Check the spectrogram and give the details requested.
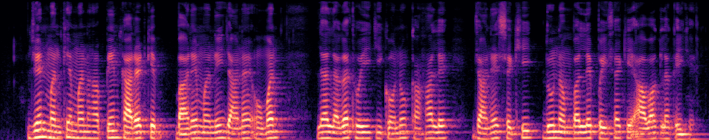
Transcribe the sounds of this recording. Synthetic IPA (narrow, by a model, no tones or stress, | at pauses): d͡ʒenmənkʰemə̃nɦãːpeːnkaːɾeʈkebaːɾemẽnɦĩd͡ʒaːnaeʔoːmən | lələɡət̪ɦoːikikoːnõkɐɦãle | d͡ʒaːnesəkʰid̪uːnə̃mbəɾlepəɪsakḛʔa̰ːʋaːɡləɡəikeː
